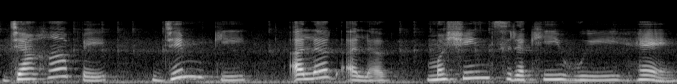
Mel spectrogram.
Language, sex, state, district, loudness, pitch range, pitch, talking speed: Hindi, female, Madhya Pradesh, Dhar, -19 LUFS, 155-245 Hz, 200 Hz, 90 wpm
